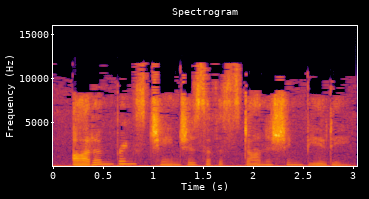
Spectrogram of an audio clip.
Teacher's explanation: The verb brings is not stressed because I want to create a good rhythm in the sentence. I alternate the stress, and what results is a rhythm like this: dun da dun, dun da dun, 1 and 2 and 3 and 4.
